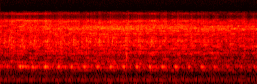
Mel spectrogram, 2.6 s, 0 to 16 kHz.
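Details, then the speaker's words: 4.8-liter engine idling just after start: light regular tap about four per second at idle, worse as it warms; oil pressure light comes on at warm idle, goes off at 2000 rpm. Cause not yet confirmed. "you can hear the tapping noise and that engine tapping noise doesn't sound so bad at the moment but as the vehicle warms up it gets worse"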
